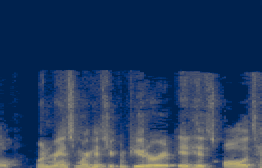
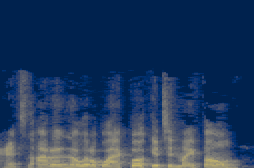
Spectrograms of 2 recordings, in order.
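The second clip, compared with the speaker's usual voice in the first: mocking imitation voice; 5 semitones higher than usual. Speaker giving password advice imitates what people say: imitating people's voice. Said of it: "That's my imitation voice there".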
